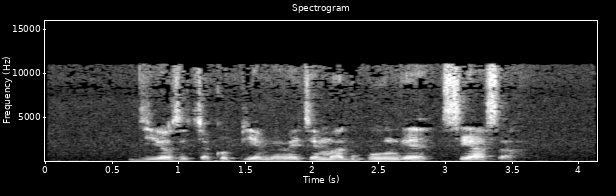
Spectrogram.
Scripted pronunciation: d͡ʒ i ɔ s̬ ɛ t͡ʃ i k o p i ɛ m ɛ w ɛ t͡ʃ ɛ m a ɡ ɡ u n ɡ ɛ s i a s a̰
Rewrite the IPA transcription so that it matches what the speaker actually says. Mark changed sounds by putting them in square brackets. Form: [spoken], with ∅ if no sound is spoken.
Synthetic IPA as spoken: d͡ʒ i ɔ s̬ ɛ t͡ʃ [a] k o p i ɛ m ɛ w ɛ t͡ʃ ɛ m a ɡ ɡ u [ŋ] ɡ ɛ s i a s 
